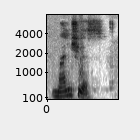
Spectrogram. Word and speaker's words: malicious: So the C-I-O-U-S is pronounced like shus.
